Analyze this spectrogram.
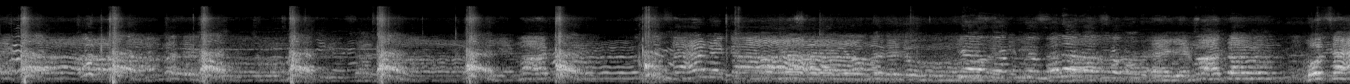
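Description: Crowd of men chanting a noha in unison with matam chest-beating: sharp slaps of hands on chests land together about once a second for the first six seconds. The chanting then carries on without strikes until the slaps come back near the end.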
